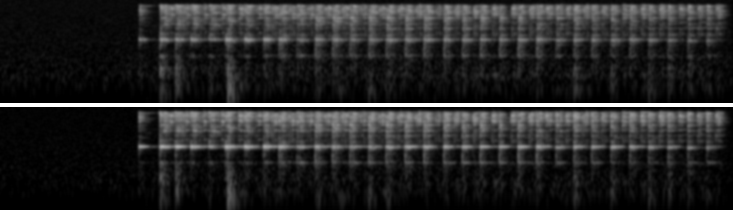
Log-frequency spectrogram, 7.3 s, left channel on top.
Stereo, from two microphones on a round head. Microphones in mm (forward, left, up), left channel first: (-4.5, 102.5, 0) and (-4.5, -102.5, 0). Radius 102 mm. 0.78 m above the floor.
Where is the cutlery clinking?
80° right, 2.5 m.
